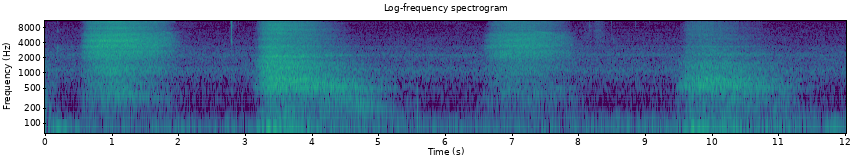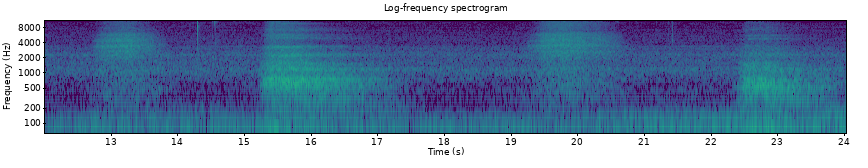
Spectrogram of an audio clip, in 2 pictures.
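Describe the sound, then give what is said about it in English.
Slow, deep breaths in and out: a series of long, airy rushes of breath, evenly spaced and fairly soft, with quiet pauses between them and no talk. “Let's take a couple of deep breaths heading into the weekend. Breathe in, but hopefully not too much pollen. Breathe out.”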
